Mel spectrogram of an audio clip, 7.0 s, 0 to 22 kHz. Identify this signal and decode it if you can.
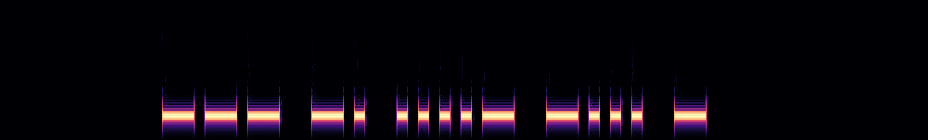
Morse code, heard as a keyed tone, about 15 wpm, 700 Hz. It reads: ON4BT
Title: DXCC-100 Call Signs - 5 Characters - Repeated 2x - 15wpm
